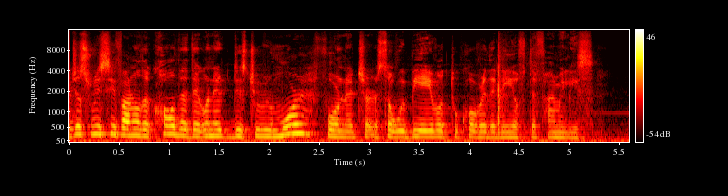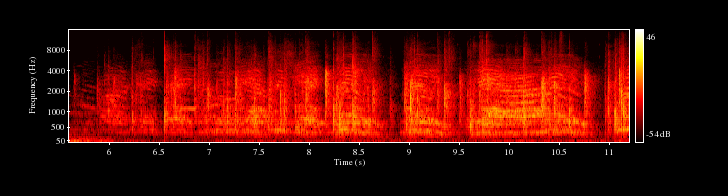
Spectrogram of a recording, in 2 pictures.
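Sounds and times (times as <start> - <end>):
speech: 0.0 - 5.4
third graders clapping rhythmically: 5.7 - 11.1.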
